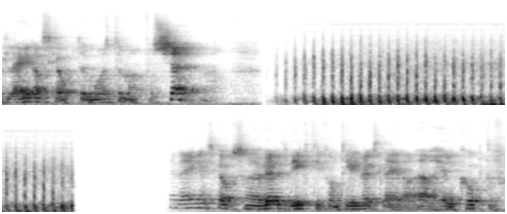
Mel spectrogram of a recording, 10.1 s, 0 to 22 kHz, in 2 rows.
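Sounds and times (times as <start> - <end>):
helicopter rotor blades chopping: 2.7 - 5.8.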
